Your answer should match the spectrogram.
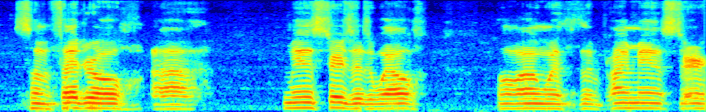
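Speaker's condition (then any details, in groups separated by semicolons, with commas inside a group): Cerebral palsy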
